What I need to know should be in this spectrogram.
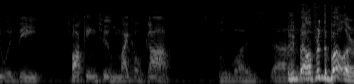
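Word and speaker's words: Gough: was friends with Michael Goff. Yeah. Which I believe is how you pronounce his name. We always Yeah. called him Gog as kids.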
